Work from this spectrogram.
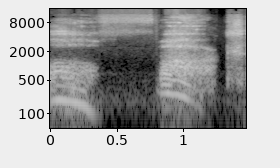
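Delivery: mock shrill, high, rough, ragged shout. Retelling how a fan in the crowd reacted: imitating a fan yelling. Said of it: "someone just yells out".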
